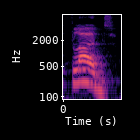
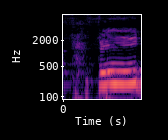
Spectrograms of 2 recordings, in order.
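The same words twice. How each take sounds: First: The vowel does not sound like food's vowel. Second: The vowel sounds like the vowel in food. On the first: The speaker calls it right. "It's flood" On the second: The speaker calls it wrong. "not flood, like food and flood"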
